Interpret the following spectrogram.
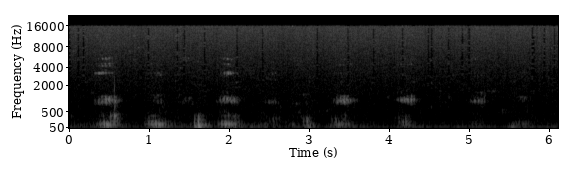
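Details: A tired cat sleeping on a wooden desk on a very hot day, breathing quickly and with effort; low rumbling purr bursts come in uneven pulses about once a second, with soft faint overtones and a quiet background.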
